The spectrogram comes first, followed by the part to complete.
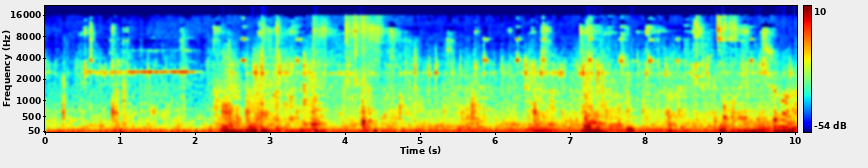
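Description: Military-style Jeep running slowly along a rough dirt track: a low engine rumble with the body and loose gear rattling, clinking and knocking over the bumps. A thin steady squeal sounds for about the first two seconds.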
